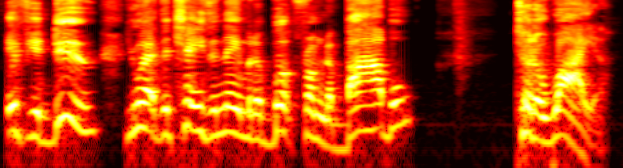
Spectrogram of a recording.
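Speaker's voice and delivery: normal talking voice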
